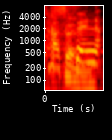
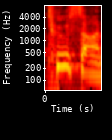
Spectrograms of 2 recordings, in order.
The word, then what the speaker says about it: Tucson: I was in a city tu su and I pronounced it tux. Tuxen. Oh my gosh. And it like has lived with me forever, but Tucson, Arizona.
